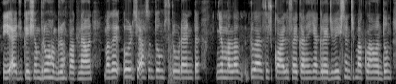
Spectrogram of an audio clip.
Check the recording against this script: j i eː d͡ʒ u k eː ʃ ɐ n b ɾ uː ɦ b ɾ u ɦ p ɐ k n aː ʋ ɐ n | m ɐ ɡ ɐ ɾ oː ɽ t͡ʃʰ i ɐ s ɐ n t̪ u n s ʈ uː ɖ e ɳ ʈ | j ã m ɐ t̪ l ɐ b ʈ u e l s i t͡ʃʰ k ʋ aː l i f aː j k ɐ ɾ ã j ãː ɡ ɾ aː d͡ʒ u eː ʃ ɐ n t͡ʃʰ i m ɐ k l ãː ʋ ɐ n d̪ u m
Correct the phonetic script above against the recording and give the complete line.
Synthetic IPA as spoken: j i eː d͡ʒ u k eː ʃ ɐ n b ɾ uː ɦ b ɾ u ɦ p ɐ k n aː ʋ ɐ n | m ɐ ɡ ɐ ɾ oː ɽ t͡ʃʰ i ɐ s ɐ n t̪ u m s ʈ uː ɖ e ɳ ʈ | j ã m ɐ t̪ l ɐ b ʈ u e l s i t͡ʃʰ k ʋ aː l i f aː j k ɐ ɾ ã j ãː ɡ ɾ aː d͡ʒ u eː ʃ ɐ n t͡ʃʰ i m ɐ k l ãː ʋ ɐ n t̪ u m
